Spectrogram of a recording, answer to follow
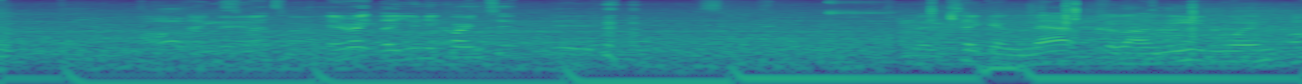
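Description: Indistinct voices talking over background music with a deep bass line that steps from note to note, with a few sharp knocks scattered through.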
